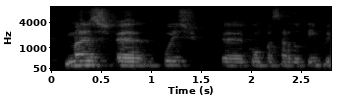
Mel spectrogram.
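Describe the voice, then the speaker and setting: A man with a fairly high pitch and a European Portuguese accent. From Portugal, interior (Viseu district). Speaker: YouTuber and university student. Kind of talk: casual interview. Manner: hesitant, repeats words.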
